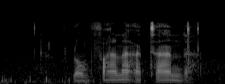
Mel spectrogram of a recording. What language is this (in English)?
Xhosa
